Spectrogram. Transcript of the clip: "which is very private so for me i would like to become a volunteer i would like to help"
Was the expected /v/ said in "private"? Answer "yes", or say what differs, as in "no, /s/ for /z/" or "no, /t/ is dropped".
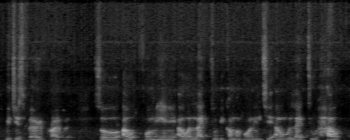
yes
